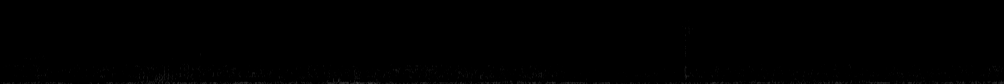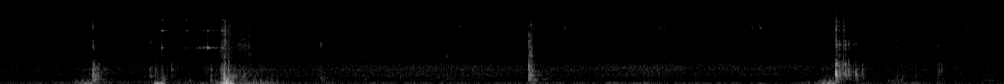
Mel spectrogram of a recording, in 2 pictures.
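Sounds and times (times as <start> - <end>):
bird knocking and tapping: 18.3 - 18.8.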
